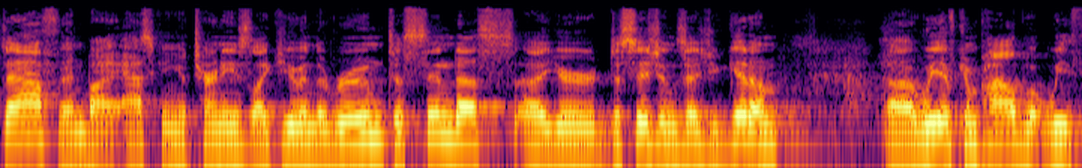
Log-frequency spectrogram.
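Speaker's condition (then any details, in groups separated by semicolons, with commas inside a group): No condition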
